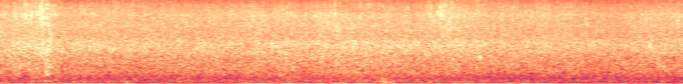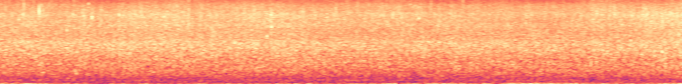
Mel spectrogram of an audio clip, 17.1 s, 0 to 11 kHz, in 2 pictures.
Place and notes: Piyale Paşa, Larnaka, Cyprus - Larnaca Beach Morning
Was recorded by Tascam iM2 with Iphone 4s in the morning by the sea.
